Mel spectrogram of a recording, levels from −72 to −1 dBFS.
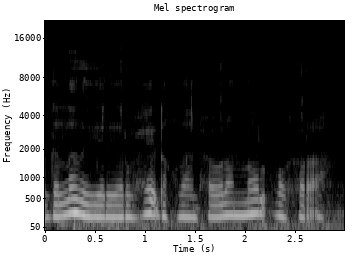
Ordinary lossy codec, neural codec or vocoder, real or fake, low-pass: none; none; real; 14.4 kHz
